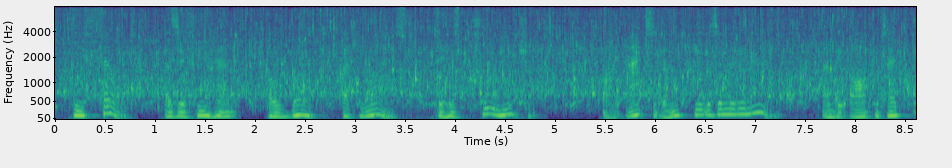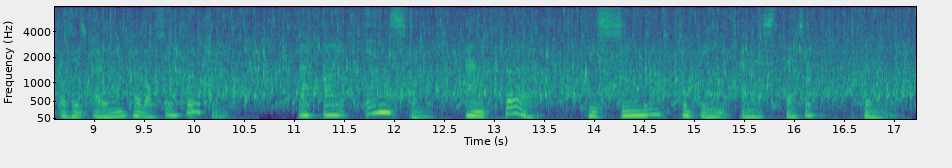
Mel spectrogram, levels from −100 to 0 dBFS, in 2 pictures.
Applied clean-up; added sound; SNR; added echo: none; Stream; 6 dB; none.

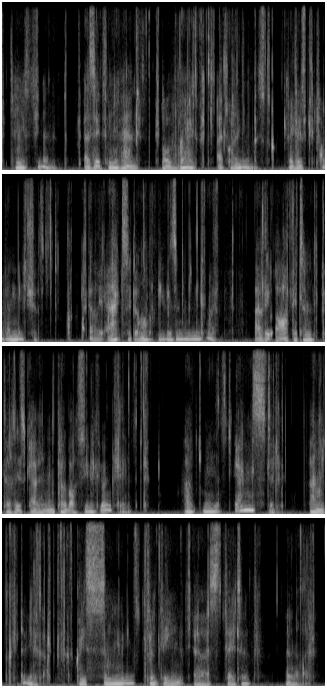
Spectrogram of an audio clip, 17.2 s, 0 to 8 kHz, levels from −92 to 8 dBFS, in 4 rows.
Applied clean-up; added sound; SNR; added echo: neural diffusion model UNIVERSE++.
